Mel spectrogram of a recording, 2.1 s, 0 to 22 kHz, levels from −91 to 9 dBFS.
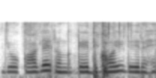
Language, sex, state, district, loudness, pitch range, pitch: Hindi, female, Himachal Pradesh, Shimla, -17 LUFS, 220-230 Hz, 225 Hz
